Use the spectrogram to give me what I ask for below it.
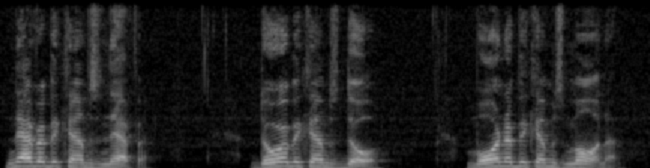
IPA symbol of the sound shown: ʌ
